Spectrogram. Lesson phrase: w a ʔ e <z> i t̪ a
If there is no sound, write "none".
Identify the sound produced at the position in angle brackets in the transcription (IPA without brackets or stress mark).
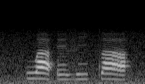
z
